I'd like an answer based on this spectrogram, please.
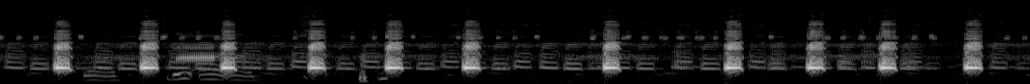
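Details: On a spring night at a water lily farm, a male American green tree frog sits on a lily pad and gives his mating call: loud, nasal, bell-like quonk honks about once a second, with other tree frogs chorusing softly behind.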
